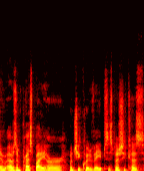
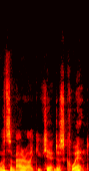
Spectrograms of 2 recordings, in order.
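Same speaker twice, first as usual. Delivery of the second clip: acted, needling, challenging taunting jab; 6 dB quieter than usual. Retelling what the wife said in a store: imitating a tough-love jab. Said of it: "she said it like that".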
